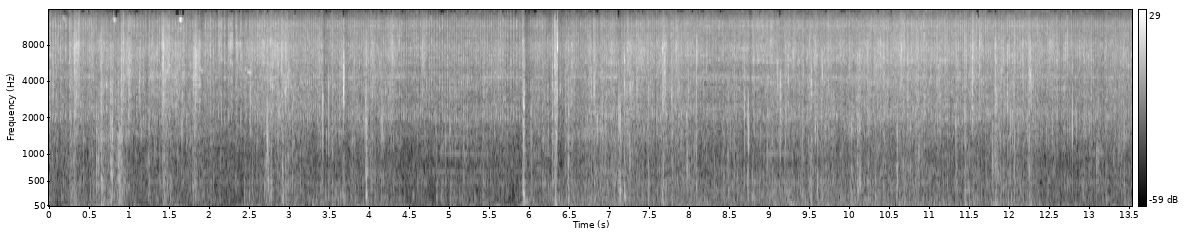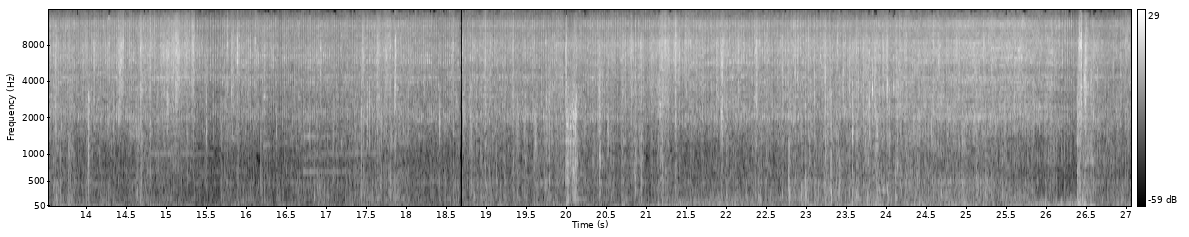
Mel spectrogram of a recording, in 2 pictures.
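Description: Wind rushes past the rider.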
